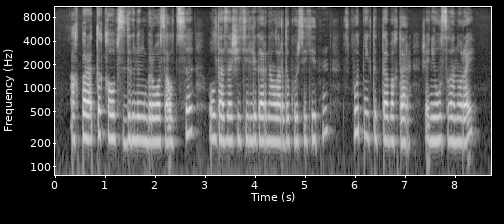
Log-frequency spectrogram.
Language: Kazakh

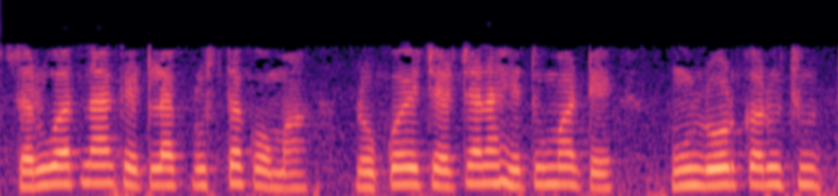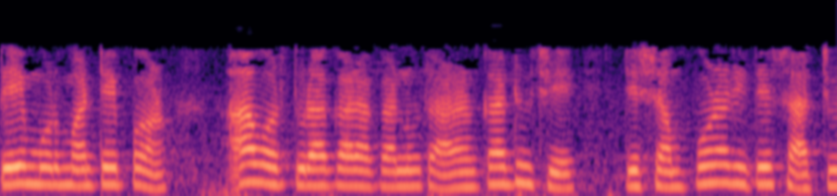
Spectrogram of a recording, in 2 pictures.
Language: Gujarati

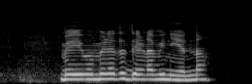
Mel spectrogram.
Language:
Punjabi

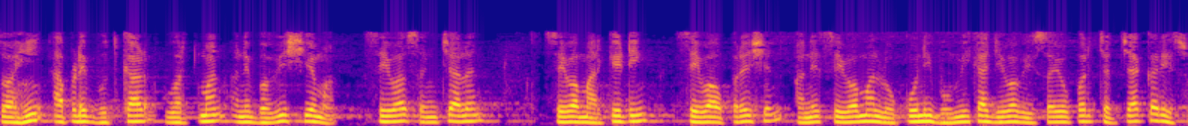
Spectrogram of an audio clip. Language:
Gujarati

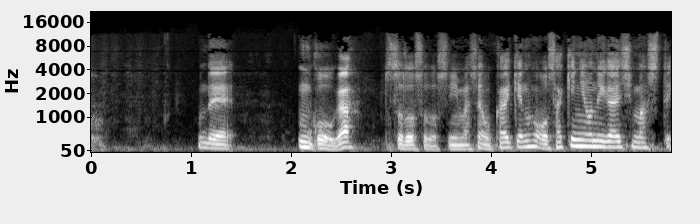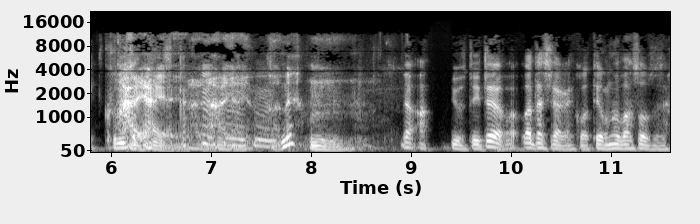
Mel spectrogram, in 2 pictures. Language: Japanese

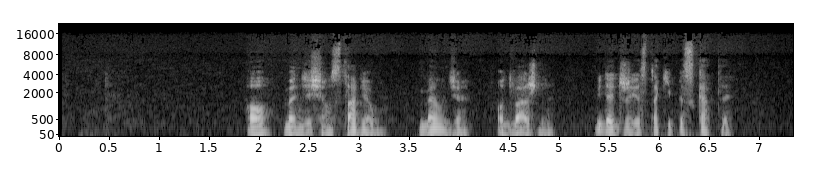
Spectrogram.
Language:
Polish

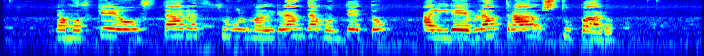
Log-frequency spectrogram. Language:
Esperanto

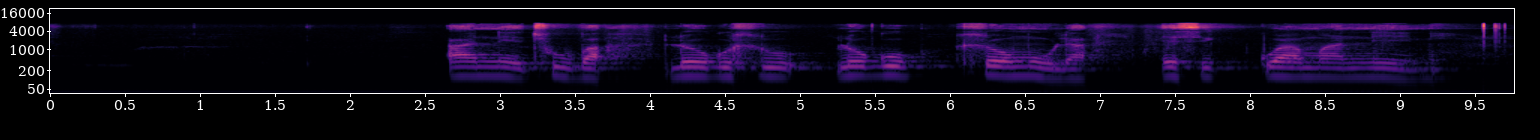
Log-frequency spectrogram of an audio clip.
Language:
Zulu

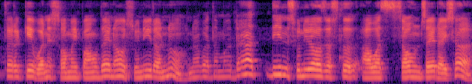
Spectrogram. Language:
Nepali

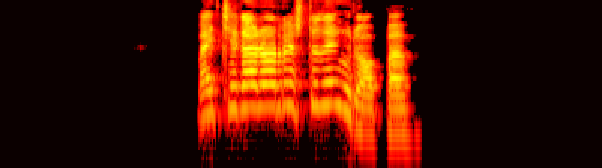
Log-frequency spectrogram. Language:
Galician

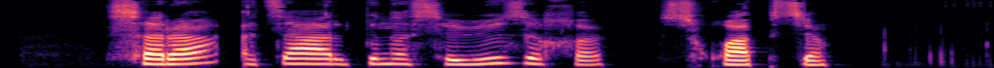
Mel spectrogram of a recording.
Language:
Abkhazian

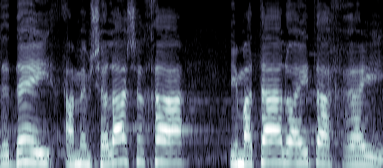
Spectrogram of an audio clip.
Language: Hebrew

